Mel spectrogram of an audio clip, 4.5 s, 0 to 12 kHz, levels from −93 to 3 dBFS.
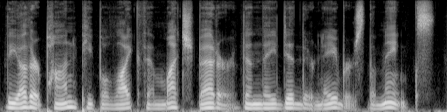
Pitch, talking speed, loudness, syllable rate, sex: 125 Hz, 200 wpm, -16 LUFS, 4.8 syllables/s, female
